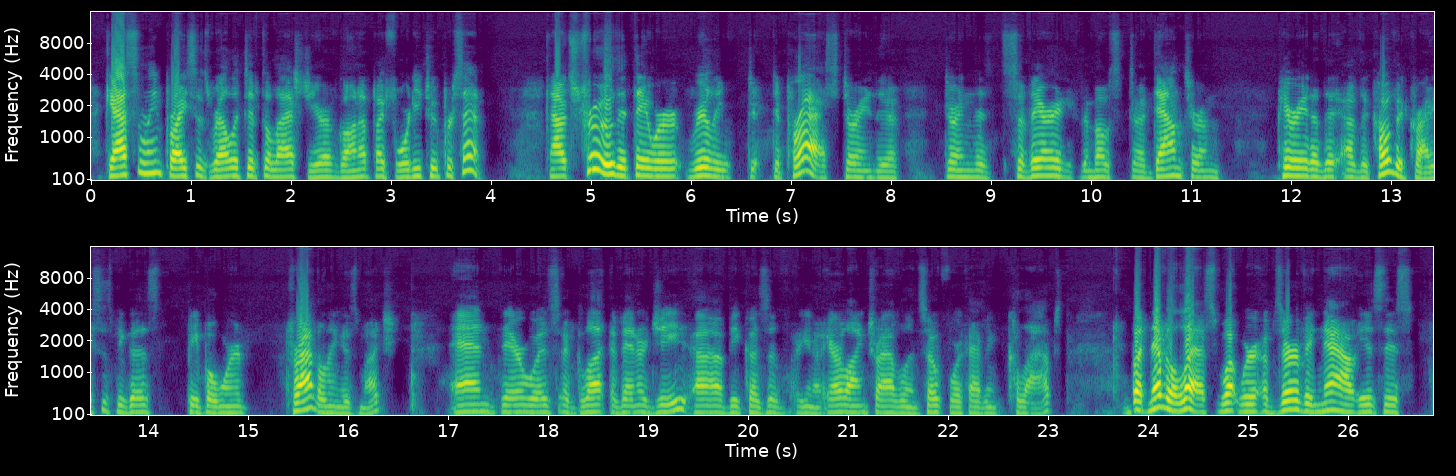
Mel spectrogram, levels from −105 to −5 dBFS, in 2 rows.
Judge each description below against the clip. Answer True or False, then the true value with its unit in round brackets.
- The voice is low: False (150 Hz)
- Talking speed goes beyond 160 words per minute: False (155 wpm)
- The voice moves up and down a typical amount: True (3.4 semitones)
